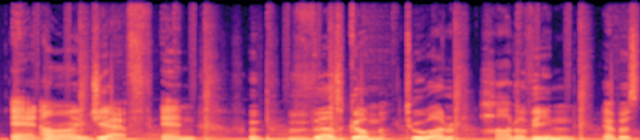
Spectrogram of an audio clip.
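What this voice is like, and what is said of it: Bad put-on vampire accent. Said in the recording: “That was really bad. That was terrible. I don't even know what kind of accent that was. ... it's not quite a Count Chocula and the Count from Sesame Street. ... it definitely was not what's-his-face from those sparkly vampire movies.”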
